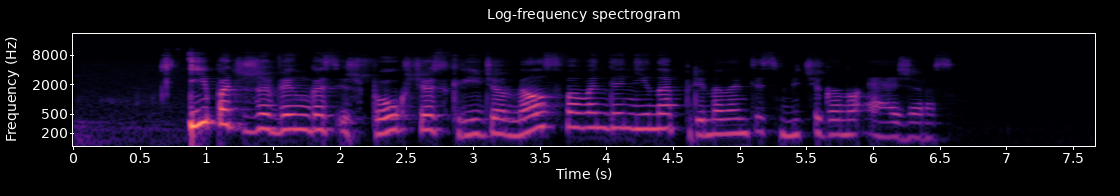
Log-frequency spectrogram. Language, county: Lithuanian, Vilnius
